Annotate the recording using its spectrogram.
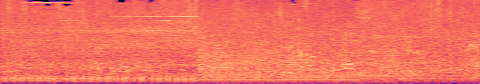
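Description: Steady low rumble of a motor vehicle's engine running close by, with people talking over it.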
